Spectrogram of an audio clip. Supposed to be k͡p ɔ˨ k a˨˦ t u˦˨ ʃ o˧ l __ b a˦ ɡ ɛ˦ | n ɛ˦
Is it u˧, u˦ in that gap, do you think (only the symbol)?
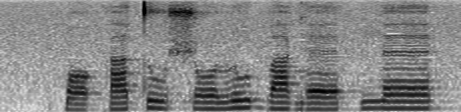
u˦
